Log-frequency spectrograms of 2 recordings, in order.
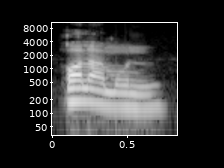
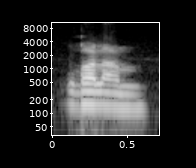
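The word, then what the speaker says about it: قال: এরপর কলা, কলা। বিশুদ্ধ আরবি ভাষায় কলা এর অর্থ হলো সে বলল। আর আঞ্চলিক আরবি ভাষায় এর উচ্চারণ হবে গল, গল।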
